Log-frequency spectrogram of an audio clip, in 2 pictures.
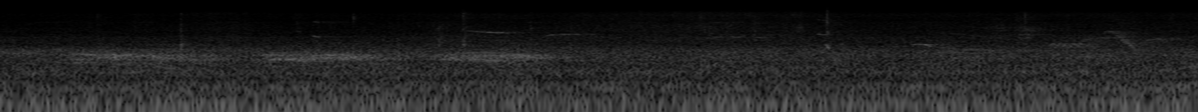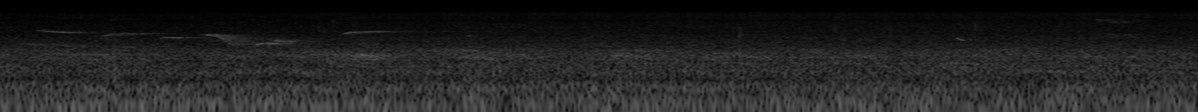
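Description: Birds calling: three harsh calls in the first three seconds, then scattered short, high chirps and sliding squeaks, over a steady background hiss.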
